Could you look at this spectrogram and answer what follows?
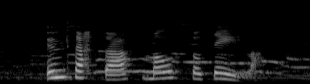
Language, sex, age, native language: Icelandic, female, 8, Icelandic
